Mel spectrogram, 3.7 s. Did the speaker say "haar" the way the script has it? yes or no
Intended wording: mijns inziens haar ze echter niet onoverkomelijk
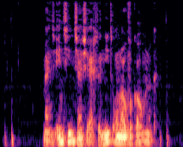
no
